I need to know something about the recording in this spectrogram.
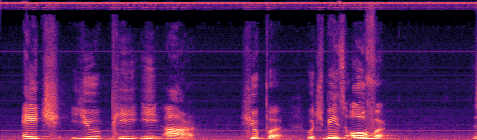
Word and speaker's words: huper: The first word in the Greek is spelled H-U-P-E-R, huper, which means over.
